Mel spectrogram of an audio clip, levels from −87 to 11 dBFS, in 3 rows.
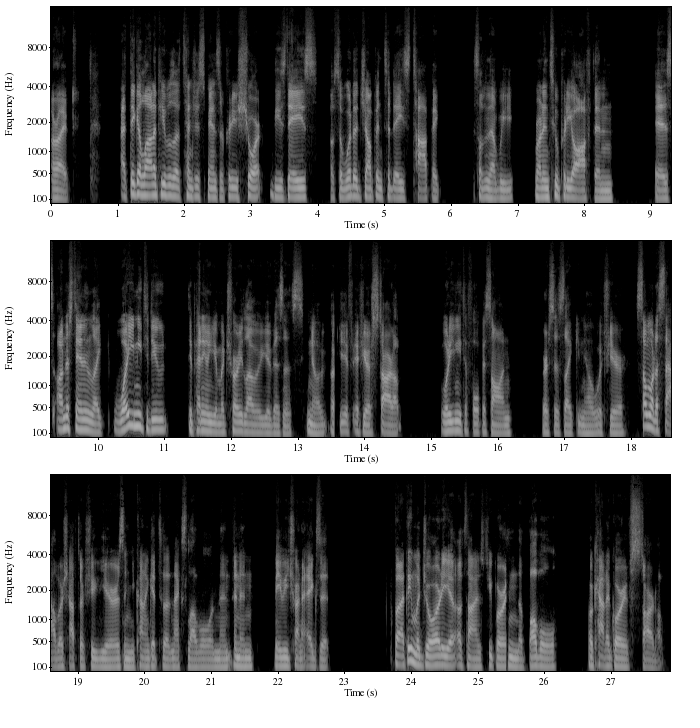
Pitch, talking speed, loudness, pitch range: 115 Hz, 225 wpm, -28 LUFS, 105-130 Hz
